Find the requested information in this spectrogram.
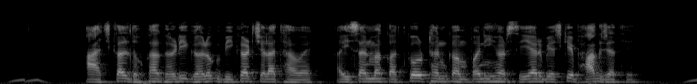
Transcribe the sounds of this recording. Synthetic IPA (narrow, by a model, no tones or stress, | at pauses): aːd͡ʒkəld̪ʱoːkʰaɡʱəɽiɡʱəlokbikəʈt͡ʃəlat̪ʰaʋəeə̰ɪsənmãkət̪koːɾʈʰənkə̃mpəniɦɔɾsejəɾbet͡ʃkebʱaːɡd͡ʒat̪ʰeː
